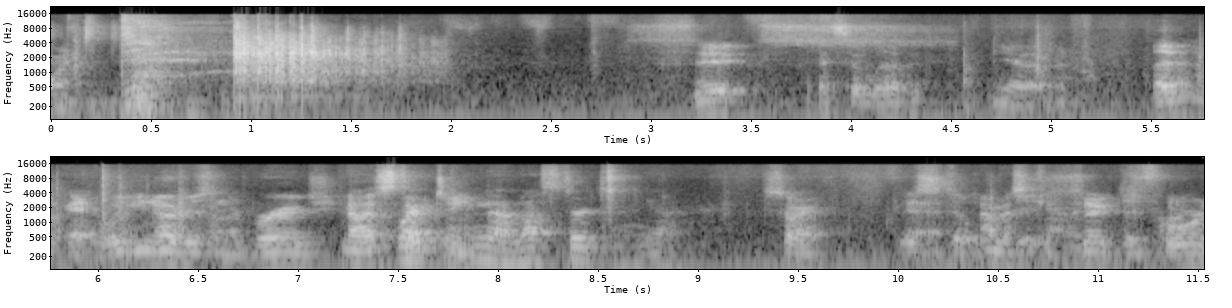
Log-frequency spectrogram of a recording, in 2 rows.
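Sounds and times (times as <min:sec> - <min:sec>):
six-sided dice rolling on a hard table: 0:00.9 - 0:02.1
speech: 0:03.2 - 0:11.5.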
